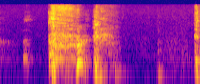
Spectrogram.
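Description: A woman coughing: two loud coughs close together about half a second in, and a short third cough near the end.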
